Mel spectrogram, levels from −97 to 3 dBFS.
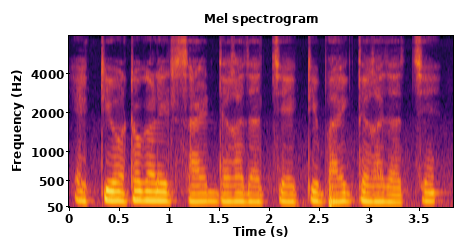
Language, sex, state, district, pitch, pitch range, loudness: Bengali, male, Assam, Hailakandi, 140 Hz, 135-150 Hz, -15 LUFS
